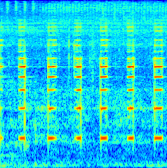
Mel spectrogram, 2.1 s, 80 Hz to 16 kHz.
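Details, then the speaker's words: Metal detector (Nokta/Makro Simplex+ vs XP Orx test, factory settings) on buried targets. Silver dollar at 11–12 inches reads VDI 98, 97, 98; shield nickel at 8 inches reads 60, 65. Crisp, even mid-pitch repeating beeps give a solid target tone. "Hits it spot on, 98, 97, 98. The shield nickel at 8 inches is hitting that spot on, 60, 65."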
